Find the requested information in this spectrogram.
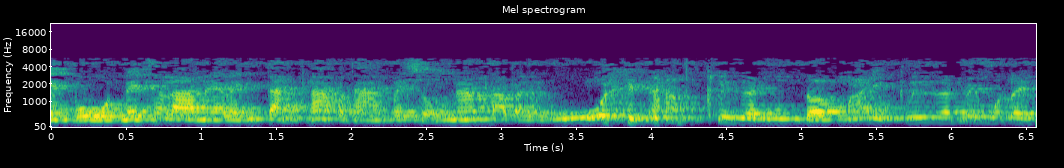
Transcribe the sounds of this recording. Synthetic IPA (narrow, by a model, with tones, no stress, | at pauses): boː˨˩t̪̚na˧jsʰa˧˥˩laː˧˩na˧jʔa˧ɾa˧jt̪ʰiː˧˥˩t̪a˧˩ŋpʰlaː˧˥˩pa˧t̪ʰaː˧n˧˩pa˧jso˨˩˦ŋnaː˦˥mpʰlaː˧˩pa˧jlaː˧˩ʔoː˧˦naː˦˥mklɯ˨˧ət̪̚dɔː˨˩k̚maː˦˥jna˧˩klɯ˨˧ət̪̚pa˧˩jmo˨˩t̪̚lɤː˧˩j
